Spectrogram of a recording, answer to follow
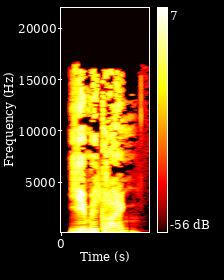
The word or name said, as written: hjemmedreng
